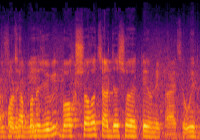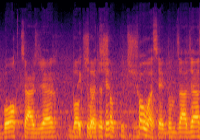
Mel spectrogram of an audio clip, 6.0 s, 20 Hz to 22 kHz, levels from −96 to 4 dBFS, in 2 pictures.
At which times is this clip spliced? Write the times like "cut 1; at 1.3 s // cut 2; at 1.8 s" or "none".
none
